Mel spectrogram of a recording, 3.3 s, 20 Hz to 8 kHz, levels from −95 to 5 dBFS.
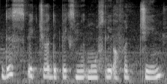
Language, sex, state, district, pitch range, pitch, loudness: English, female, Assam, Kamrup Metropolitan, 180-205 Hz, 190 Hz, -16 LUFS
